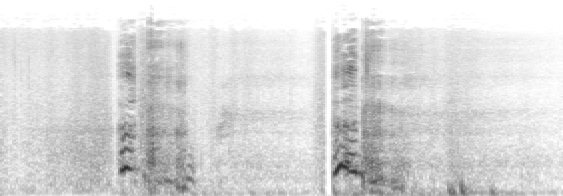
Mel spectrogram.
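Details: Two forceful sneezes from a sneezing compilation, each with a sharp intake and an explosive release, a normal sneeze reflex.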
